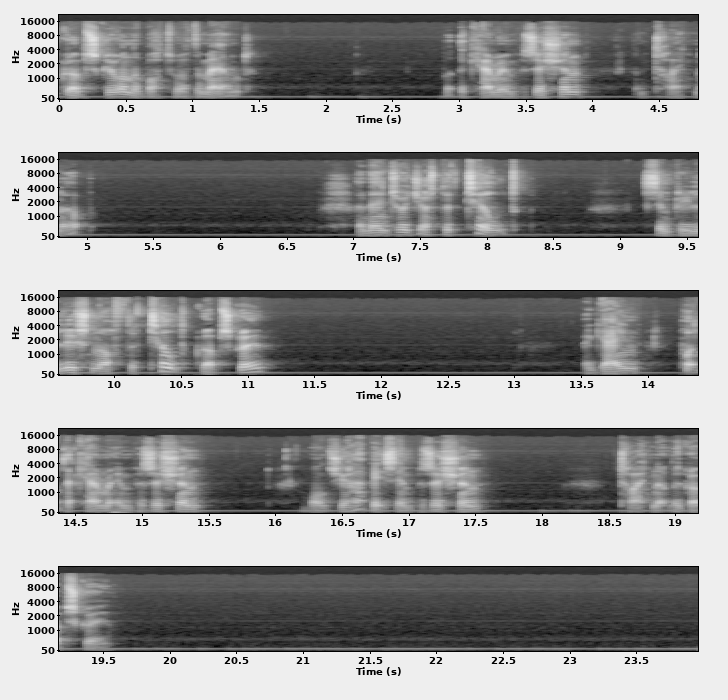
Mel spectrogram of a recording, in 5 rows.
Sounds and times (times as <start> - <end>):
Speech: 0.0 - 1.6, 2.9 - 5.1, 7.0 - 8.4, 9.2 - 11.2, 13.5 - 15.6, 16.2 - 17.6, 18.6 - 19.6.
